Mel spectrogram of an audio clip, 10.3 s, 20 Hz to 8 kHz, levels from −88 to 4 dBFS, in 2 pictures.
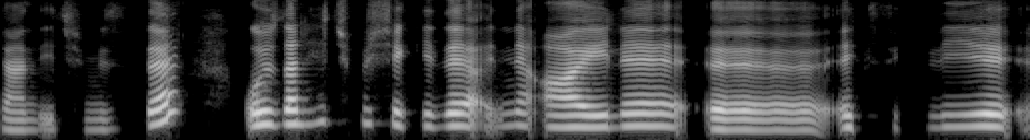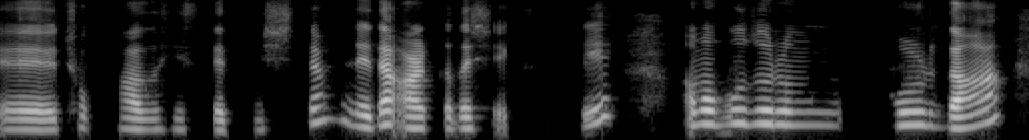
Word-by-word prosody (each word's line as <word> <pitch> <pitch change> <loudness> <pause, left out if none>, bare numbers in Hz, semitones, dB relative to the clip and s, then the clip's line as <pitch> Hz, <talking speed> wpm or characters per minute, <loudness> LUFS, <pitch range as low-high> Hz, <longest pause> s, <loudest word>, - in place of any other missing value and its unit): kendi 165 -1 -6
içimizde. 180 - 0 0.3
O 240 - +5
yüzden 260 +1 +6
hiçbir 290 0 -14
şekilde 235 -3 0
ne 240 - -4
aile, 215 +2 +4
eee, 170 -2 +1
eksikliği, 215 +2 -1
eee, 170 -1 -5
çok 200 +1 -19
fazla 175 -2 -6
hissetmiştim 175 - -13
ne 215 -9 -4
de 255 - +4
arkadaş 195 -1 -2
eksikliği. 485 -4 -13 0.3
Ama 255 +1 -1
bu 275 0 -6
durum 250 -2 -6 0.3
burada 245 - 0
215 Hz, 130 wpm, -23 LUFS, 180-250 Hz, 0.3 s, yüzden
